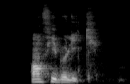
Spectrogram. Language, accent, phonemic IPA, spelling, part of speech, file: French, France, /ɑ̃.fi.bɔ.lik/, amphibolique, adjective, LL-Q150 (fra)-amphibolique.wav
- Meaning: amphibolic (all senses)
